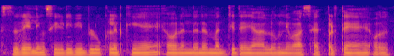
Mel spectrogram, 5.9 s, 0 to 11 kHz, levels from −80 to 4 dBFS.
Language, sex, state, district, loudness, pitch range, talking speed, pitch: Hindi, male, Uttar Pradesh, Lalitpur, -21 LUFS, 100-105 Hz, 205 wpm, 105 Hz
